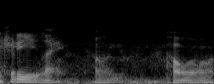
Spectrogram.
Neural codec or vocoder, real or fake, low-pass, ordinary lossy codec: codec, 16 kHz, 1 kbps, FreqCodec, larger model; fake; 7.2 kHz; none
